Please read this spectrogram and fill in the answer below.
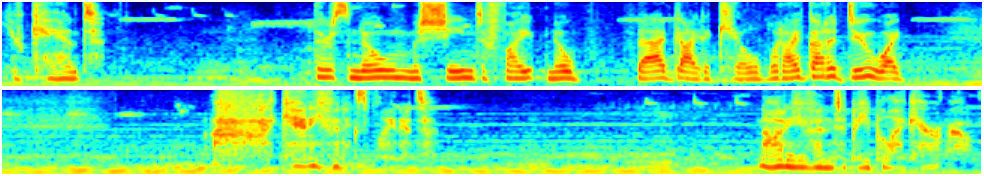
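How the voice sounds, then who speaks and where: An actress playing a determined, guarded young warrior woman in a video game, earnest and terse, breathy at phrase ends. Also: mid-range voice, steady tone, measured pace, long pauses, faint music behind, close to an everyday voice. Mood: earnest, burdened. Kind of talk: video game dialogue acting.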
